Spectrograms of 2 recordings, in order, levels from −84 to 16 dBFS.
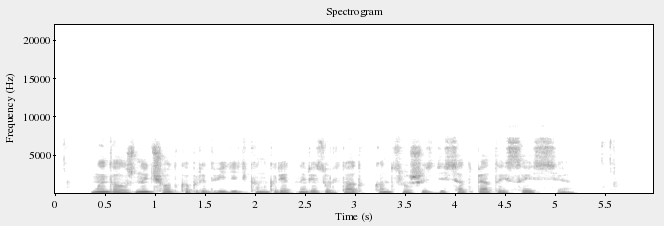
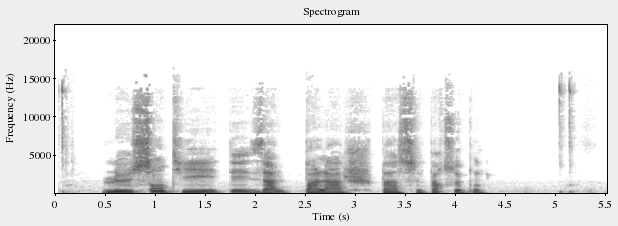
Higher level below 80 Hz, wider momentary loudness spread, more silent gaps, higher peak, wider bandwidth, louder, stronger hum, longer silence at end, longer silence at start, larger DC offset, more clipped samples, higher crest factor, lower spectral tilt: second, -86 dBFS vs -58 dBFS; second, 9 LU vs 16 LU; first, 5.28-5.45 s vs none; second, -32 dBFS vs -4 dBFS; second, 9 kHz vs 15.5 kHz; second, -50 LUFS vs -20 LUFS; neither; about the same, 0.35 s vs 0.35 s; first, 0.35 s vs 0.05 s; neither; neither; about the same, 18 dB vs 18 dB; about the same, -4.5 dB/octave vs -5.5 dB/octave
